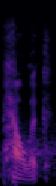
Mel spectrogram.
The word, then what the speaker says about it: Poock: 600,000 views this man William poock is pronounced Pock uh was a man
